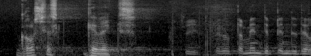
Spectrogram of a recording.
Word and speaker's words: Großes Gewächs: ¿Y cómo se dice en alemán? Großes Gewächs. Großes Gewächs.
